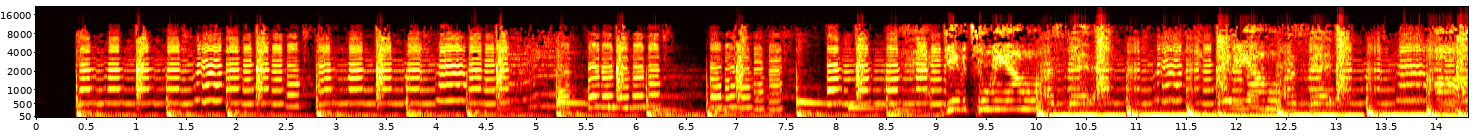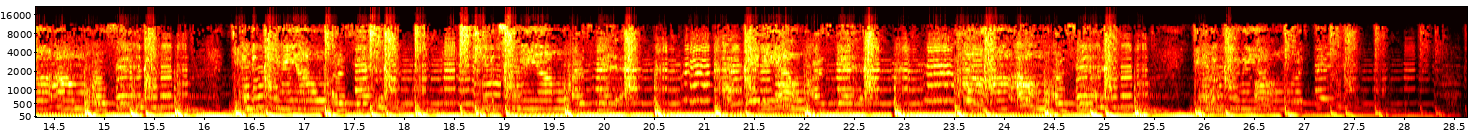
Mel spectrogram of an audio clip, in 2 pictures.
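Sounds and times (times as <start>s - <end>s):
loud background music: 0.4s - 9.2s, 10.0s - 28.6s
ringtone tones: 7.6s - 9.0s.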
